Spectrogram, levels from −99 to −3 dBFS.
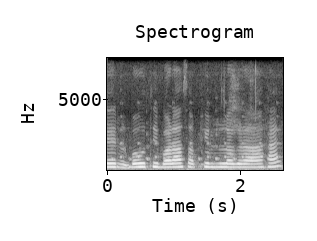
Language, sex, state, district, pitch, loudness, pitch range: Hindi, female, Bihar, Katihar, 245 Hz, -14 LUFS, 235-255 Hz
